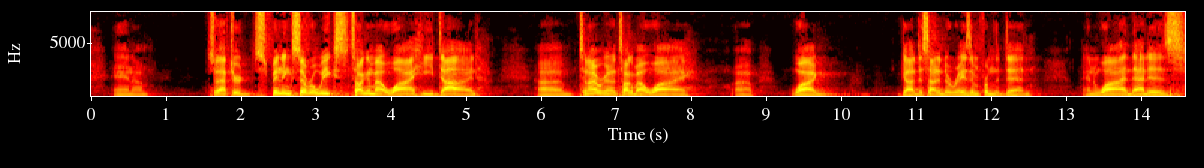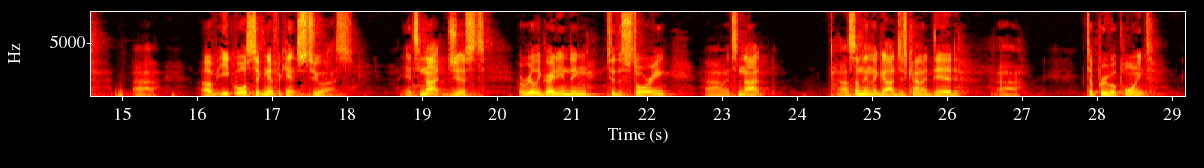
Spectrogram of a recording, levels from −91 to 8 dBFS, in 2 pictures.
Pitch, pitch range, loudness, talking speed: 115 Hz, 110-125 Hz, -20 LUFS, 135 wpm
